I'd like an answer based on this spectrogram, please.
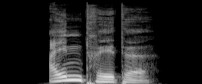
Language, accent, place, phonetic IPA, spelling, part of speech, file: German, Germany, Berlin, [ˈaɪ̯nˌtʁeːtə], eintrete, verb, De-eintrete.ogg
- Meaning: inflection of eintreten: 1. first-person singular dependent present 2. first/third-person singular dependent subjunctive I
